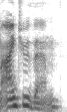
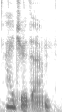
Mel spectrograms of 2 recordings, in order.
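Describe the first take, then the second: First: Said in the usual way. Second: I drew them repeated almost whispered; soft echo. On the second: Real, not acted. Telling viewers she drew the girls, hushed echo.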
